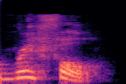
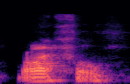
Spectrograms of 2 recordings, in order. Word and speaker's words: rifle: we close it up do you want to say rifle or riffle did get it rifle but if you have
